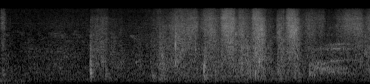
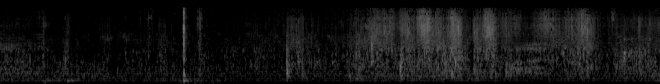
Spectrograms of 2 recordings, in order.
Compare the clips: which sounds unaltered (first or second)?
first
